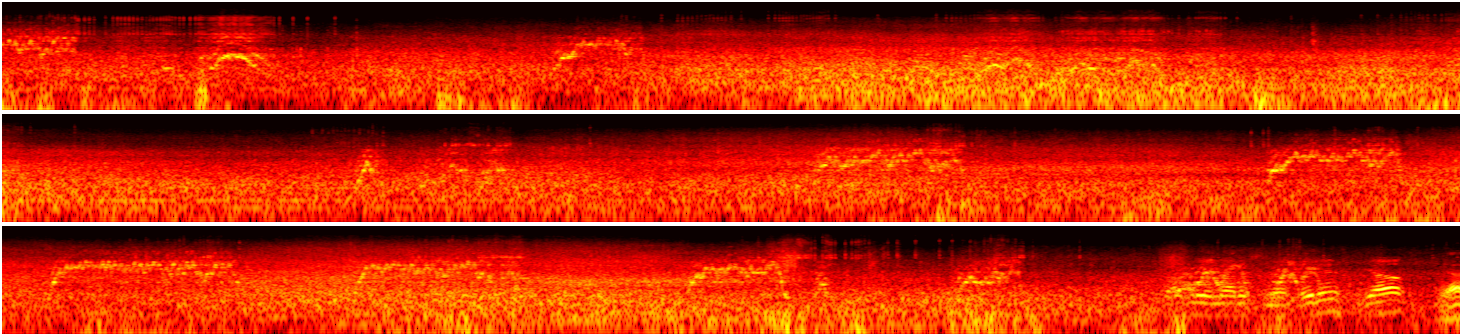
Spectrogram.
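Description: Steady wind and surf noise over open sea water while a fish is reeled in. Short higher-pitched sounds break in now and then, more often in the second half.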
